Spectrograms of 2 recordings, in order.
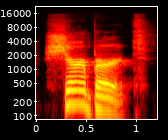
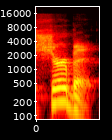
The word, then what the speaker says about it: sherbet: that first verse is that sherbert is the rhyme which which of course is is a common mispronunciation of of that word which is sherbet that's the thing that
